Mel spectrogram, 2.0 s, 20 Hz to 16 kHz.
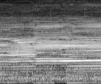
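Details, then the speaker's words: FX hair clipper just fitted with an upgraded Tomb45 motor and battery and the blade reset: strong, steady high-pitched buzz with even pitch and no rattle or stutter; still loud but running hard and healthy. "They go crazy now. They're still loud. It's like all of them, but I don't know if you can hear it."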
